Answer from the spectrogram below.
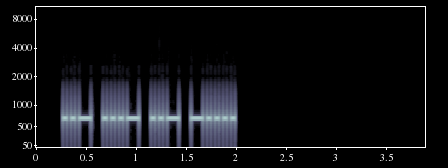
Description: Morse code, heard as a keyed tone, about 30 wpm, 700 Hz. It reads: UVU6
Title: All Cut Numbers - 4-Digit 30wpm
